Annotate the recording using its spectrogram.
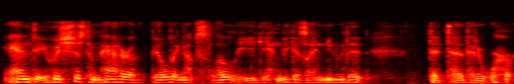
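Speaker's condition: Spasmodic dysphonia; many doctors missed diagnosis

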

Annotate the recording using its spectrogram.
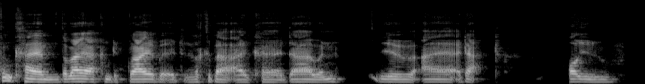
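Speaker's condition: Profound deafness; diagnosed at 18 months

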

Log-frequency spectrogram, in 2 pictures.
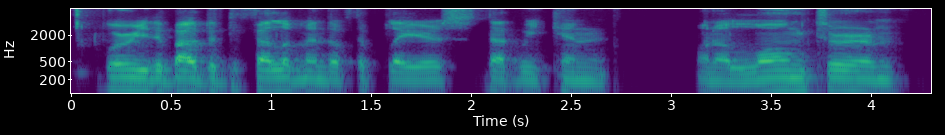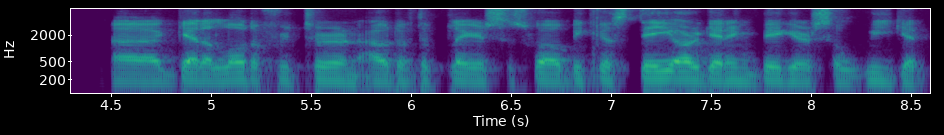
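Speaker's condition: No condition

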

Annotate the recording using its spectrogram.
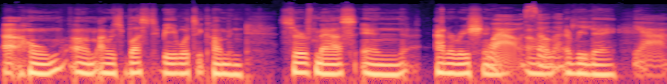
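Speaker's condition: Cleft palate; nose and lip

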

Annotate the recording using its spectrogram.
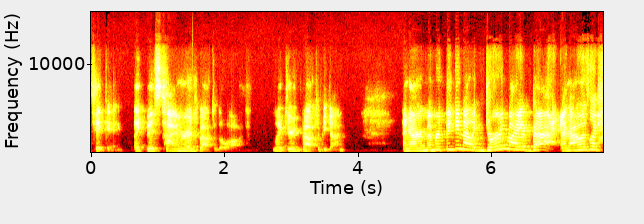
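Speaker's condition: Unilateral cleft lip and palate, severe

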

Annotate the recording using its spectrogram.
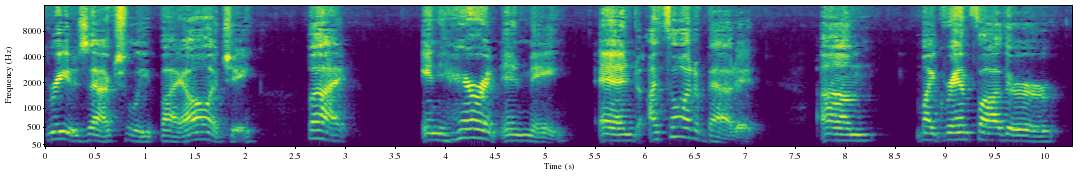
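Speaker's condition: ALS; expects progression

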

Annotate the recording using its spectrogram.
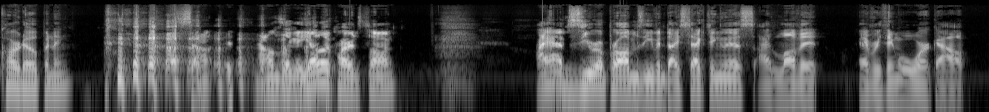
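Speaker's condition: No condition

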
